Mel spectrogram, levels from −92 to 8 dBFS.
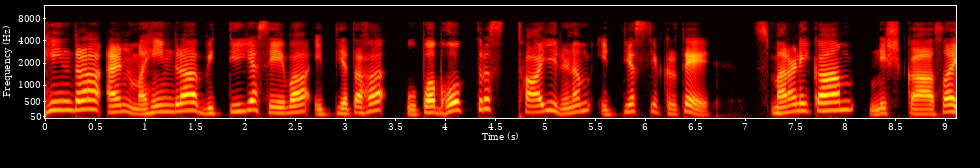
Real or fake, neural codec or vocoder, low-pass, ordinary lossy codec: fake; codec, 16 kHz, 2 kbps, X-Codec, HuBERT features, trained on LibriSpeech; 7.2 kHz; none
